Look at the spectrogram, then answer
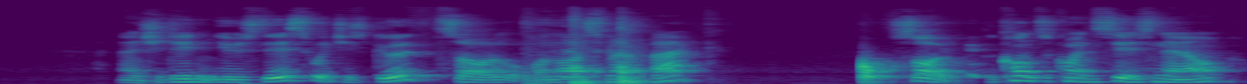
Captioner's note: thumping his open hand on the table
